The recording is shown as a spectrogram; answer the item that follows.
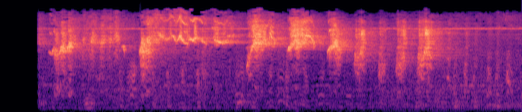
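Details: Hungry baby monkey crying to beg for milk: loud, high-pitched squealing cries in quick uneven bursts, about two or three a second, each sharply rising then falling away.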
